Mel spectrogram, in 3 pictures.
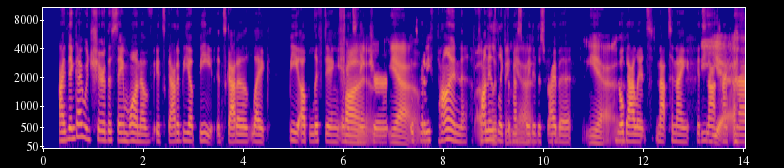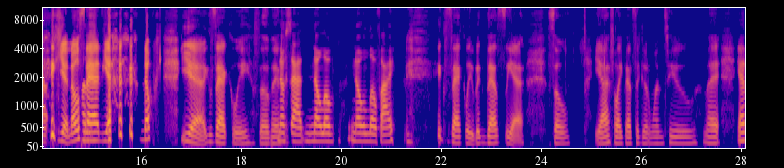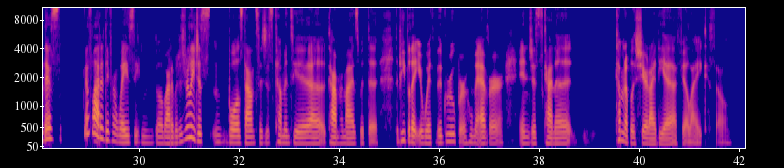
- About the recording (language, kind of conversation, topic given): English, unstructured, How do you handle indecision when a group has very different ideas about the vibe for a night out?
- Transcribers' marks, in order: drawn out: "Fun"; tapping; laughing while speaking: "Yeah"; unintelligible speech; other background noise; laughing while speaking: "Yeah noke"; "Nope" said as "noke"; laughing while speaking: "Exactly, big"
